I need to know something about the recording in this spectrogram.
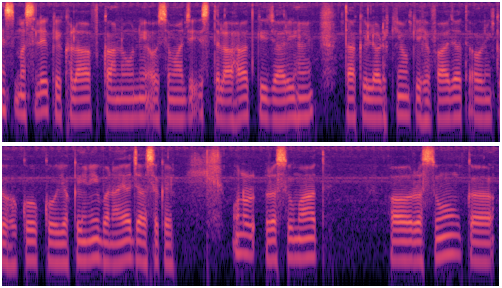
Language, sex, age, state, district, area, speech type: Urdu, male, 18-30, Uttar Pradesh, Balrampur, rural, spontaneous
